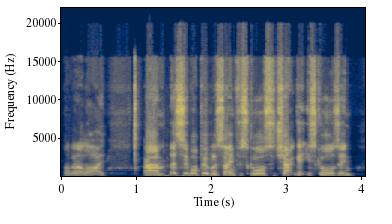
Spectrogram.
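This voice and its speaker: A British man in his forties runs a laid-back gaming stream, chatting and reading live comments aloud. His high, very bright, forward voice is recorded close and dry, with lively intonation, a fairly quick pace, and some vocal fry.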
